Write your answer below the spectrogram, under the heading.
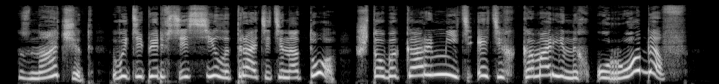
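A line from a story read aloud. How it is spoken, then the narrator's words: Exclaiming. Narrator (Russian): воскликнула рабыня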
